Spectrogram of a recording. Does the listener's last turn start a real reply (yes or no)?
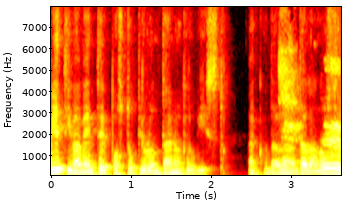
yes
